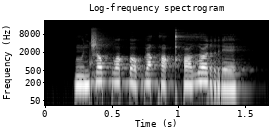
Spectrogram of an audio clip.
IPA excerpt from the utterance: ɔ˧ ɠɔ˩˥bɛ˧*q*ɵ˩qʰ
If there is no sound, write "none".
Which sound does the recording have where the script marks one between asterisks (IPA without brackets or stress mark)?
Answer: q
